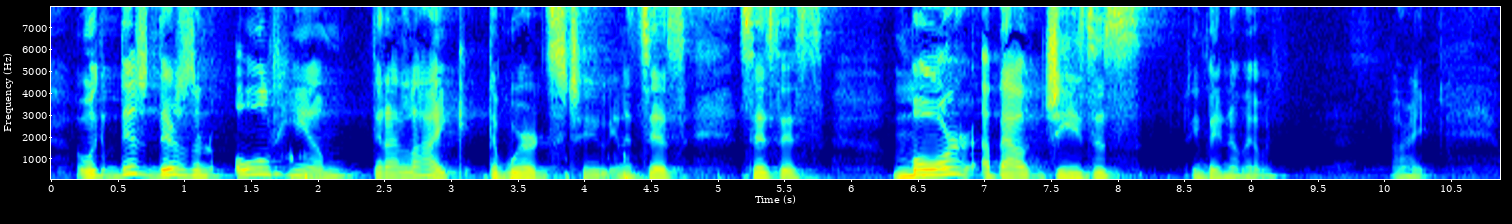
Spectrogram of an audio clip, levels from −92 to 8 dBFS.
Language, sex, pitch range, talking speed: English, female, 180-220 Hz, 140 wpm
